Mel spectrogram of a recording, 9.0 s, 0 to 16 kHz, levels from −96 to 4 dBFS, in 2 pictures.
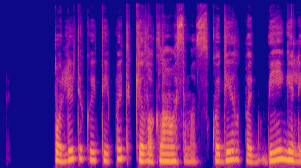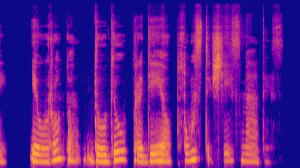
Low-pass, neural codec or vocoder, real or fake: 14.4 kHz; none; real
